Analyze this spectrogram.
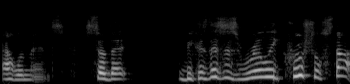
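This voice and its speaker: A woman speaks at a high pitch with ordinary pitch variation. Her pace is moderate, and the background is quiet. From US, moved around (Arizona, South Carolina, Washington, Midwest). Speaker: teacher. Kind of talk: lecture. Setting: online class with chat. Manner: casual, conversational with false starts.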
